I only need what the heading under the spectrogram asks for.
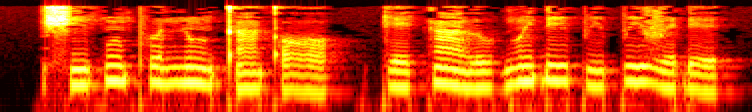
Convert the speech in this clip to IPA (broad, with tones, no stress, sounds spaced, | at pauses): ʃ ĩ˨ p ũ˦ pʰ ʊ˦ n ũ˦˨ kʼ ã˨ kʼ ɔ˨ | k e˨ k ã˦˨ l u˨ ɡʷ ĩ˦ ɗ i˦ p i˨ p i˦ v ɪ˨ ɗ ɪ˨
